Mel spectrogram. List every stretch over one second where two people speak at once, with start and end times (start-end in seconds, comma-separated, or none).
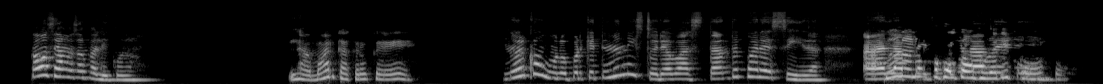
8.8-10.5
